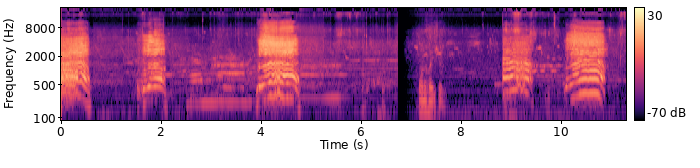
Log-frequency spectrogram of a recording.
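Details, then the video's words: Goat producing loud, vibrating bleats, five main cries of under a second, with a brief low grunting call midway and near silence between. "Goat sounds"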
